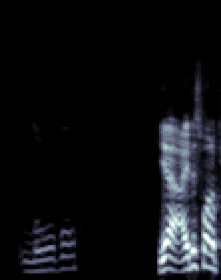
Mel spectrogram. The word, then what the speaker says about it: Louisville: Can you pronounce that city in Kentucky that you keep saying? Louisville.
